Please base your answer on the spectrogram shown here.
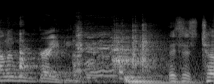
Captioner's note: laughs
